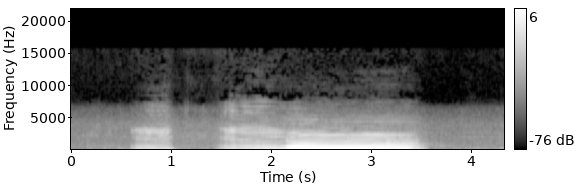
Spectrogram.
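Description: Cow mooing to her newborn calf: a short low call, then a longer, louder one of about two seconds that ends with a drop in pitch.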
